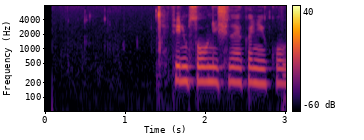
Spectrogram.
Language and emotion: Russian, neutral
